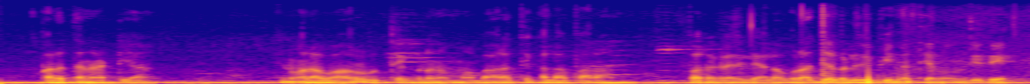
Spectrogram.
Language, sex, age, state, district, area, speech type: Kannada, male, 30-45, Karnataka, Chikkaballapur, rural, spontaneous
